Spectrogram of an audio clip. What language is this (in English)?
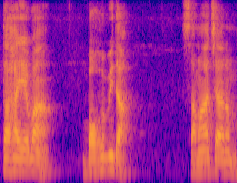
Sanskrit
